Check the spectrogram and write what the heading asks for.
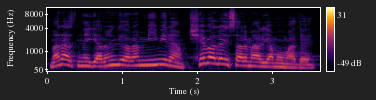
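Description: A man's voice: high voice, lively intonation, a little mellow, faint music behind, voice pushed up. A man reading a storybook, voicing a distraught young husband who pleads and raises his voice in anguish.

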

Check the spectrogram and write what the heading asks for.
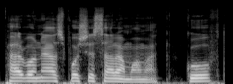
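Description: A man reads a first-person story as an audiobook, telling it in a measured, descriptive way. His voice is smooth and resonant and sits a bit high for a man. The recording is dry and close. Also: steady tone, dry recording. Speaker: narrator. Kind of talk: scripted audiobook narration.

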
